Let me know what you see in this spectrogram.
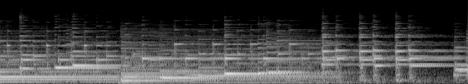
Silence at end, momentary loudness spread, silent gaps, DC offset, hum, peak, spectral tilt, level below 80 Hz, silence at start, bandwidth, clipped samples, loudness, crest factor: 0 s; 5 LU; none; under 0.1%; none; -4 dBFS; -6.5 dB/octave; -46 dBFS; 0 s; 10.5 kHz; under 0.1%; -17 LUFS; 14 dB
